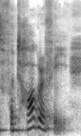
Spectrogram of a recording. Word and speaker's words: photography: The word photograph is stressed as photograph, but photography becomes photography. These are the same root words, but with different stress patterns.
